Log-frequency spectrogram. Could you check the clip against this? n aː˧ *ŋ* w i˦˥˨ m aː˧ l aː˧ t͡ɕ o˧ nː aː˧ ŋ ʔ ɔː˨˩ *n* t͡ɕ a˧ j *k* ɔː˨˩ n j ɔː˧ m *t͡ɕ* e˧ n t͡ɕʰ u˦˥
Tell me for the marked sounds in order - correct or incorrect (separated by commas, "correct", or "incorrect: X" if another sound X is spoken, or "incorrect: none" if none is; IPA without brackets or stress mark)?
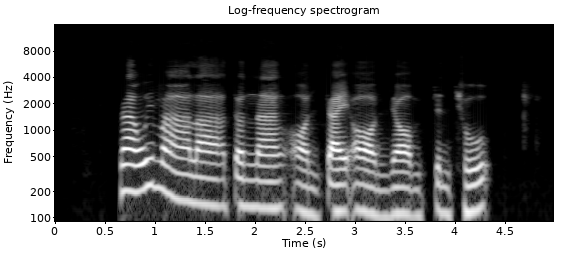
correct, correct, incorrect: ʔ, correct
